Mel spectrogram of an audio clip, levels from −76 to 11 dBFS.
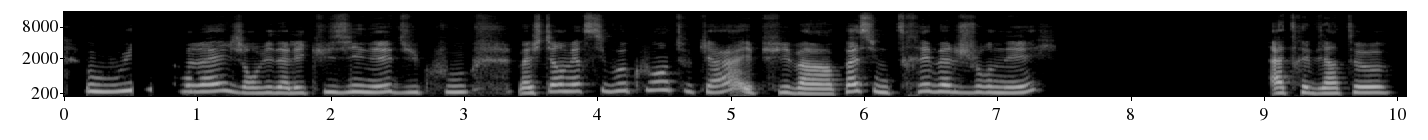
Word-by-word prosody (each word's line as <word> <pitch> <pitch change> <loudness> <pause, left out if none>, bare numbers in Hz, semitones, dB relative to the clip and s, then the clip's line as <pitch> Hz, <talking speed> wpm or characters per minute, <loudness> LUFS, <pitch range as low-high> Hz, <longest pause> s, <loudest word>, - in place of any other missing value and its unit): Oui, 295 +2 +2 0.4
pareil, 290 +3 +2
j'ai 245 -5 -2
envie 230 +1 -1
d'aller 230 0 0
cuisiner, 265 +2 +1
du 255 0 -4
coup. 265 +2 -4 0.4
Bah, 225 - +2
je 230 - -1
te 290 - +1
remercie 300 +1 0
beaucoup, 315 +3 -4
en 360 0 -1
tout 305 -6 -10
cas 265 +3 -1
et - - +3
puis, 250 +3 -4
ben, 200 -2 +4
passe 290 +9 +2
une 260 -5 -1
très 295 +5 -4
belle 285 -1 +2
journée. 250 +3 0 1.7
À 230 +1 +5
très 240 +2 0
bientôt. 230 +3 +3
260 Hz, 160 wpm, -24 LUFS, 235-290 Hz, 1.7 s, À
